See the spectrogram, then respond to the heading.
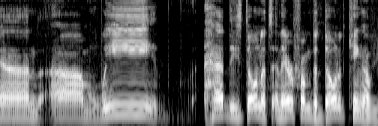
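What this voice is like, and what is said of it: Usual voice. Nothing is said of it.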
